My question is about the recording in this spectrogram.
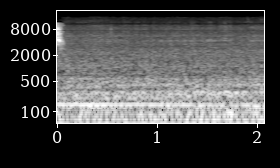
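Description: Self-propelled forage harvester running under load while chopping corn for silage, heard as a steady low engine and machinery drone with a constant hum inside the cab.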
